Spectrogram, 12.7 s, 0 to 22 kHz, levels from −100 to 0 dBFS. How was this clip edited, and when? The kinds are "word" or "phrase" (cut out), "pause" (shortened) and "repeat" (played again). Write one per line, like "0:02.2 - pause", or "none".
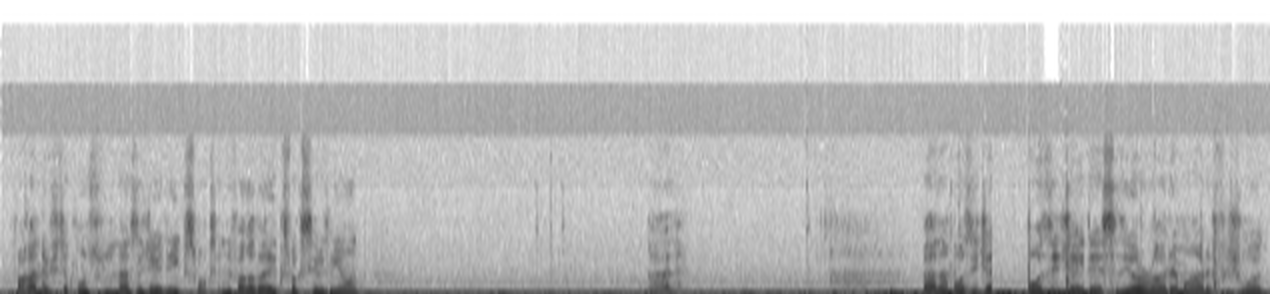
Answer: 0:03.3 - word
